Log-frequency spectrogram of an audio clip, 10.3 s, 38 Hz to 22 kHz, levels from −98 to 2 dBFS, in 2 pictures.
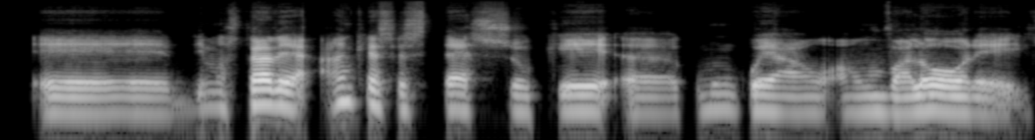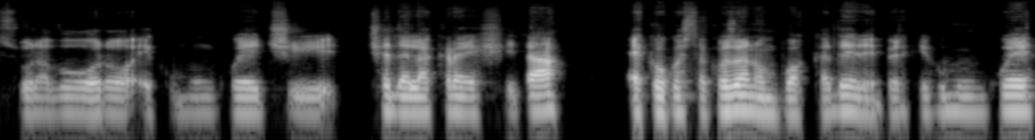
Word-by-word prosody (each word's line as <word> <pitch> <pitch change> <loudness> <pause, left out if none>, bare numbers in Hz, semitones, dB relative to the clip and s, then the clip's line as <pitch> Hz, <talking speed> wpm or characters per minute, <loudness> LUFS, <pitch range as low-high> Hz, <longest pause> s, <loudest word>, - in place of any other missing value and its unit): e 130 -1 -2
dimostrare 175 +2 +6
anche 210 -1 0
a - - +1
se 155 - -7
stesso 150 -1 -4
che, 145 0 +3
uhm, 130 -1 -7
comunque 150 -1 -2
ha 135 -1 -6
u 135 - -10
ha 130 - -12
un 140 +1 -6
valore 140 -1 +4
il - - -5
suo 140 -2 -11
lavoro 130 0 -5
e - - -11
comunque 135 0 -7
ci 65 -1 -9
c'è 150 - -3
della 135 -2 +1
crescita, 140 +2 +1 0.3
ecco 135 - +1
questa 140 0 -7
cosa 150 +2 +5
non 135 -3 -2
può 130 - 0
accadere 130 +2 -3
perché 130 +1 -12
comunque, 145 +1 -2
140 Hz, 180 wpm, -25 LUFS, 130-145 Hz, 0.3 s, dimostrare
